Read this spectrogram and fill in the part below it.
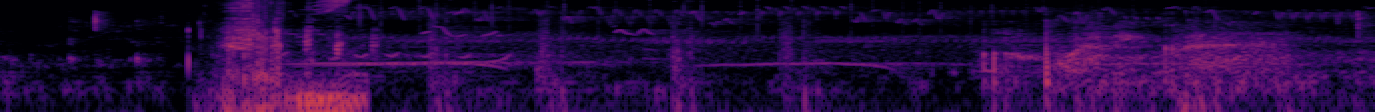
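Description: Footsteps patter over soft ground.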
